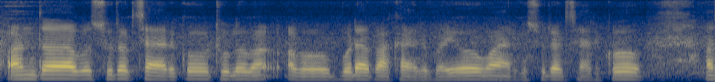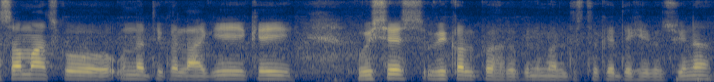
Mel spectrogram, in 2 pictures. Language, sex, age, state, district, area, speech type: Nepali, male, 30-45, West Bengal, Darjeeling, rural, spontaneous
